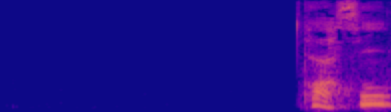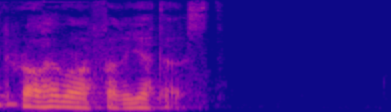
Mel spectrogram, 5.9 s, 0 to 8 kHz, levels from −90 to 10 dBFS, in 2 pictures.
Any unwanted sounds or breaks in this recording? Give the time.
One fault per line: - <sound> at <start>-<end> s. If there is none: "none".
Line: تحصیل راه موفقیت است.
none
